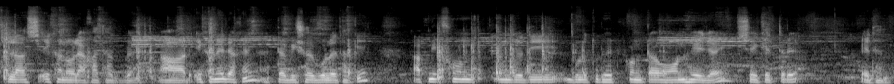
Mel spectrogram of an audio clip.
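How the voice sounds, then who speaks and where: A man's voice: fairly low pitch, fairly even intonation, fairly quick, over loud music. A man with a Bangladeshi accent giving an unscripted product demonstration as a shop seller, repeating himself and often checking in with the listener.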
